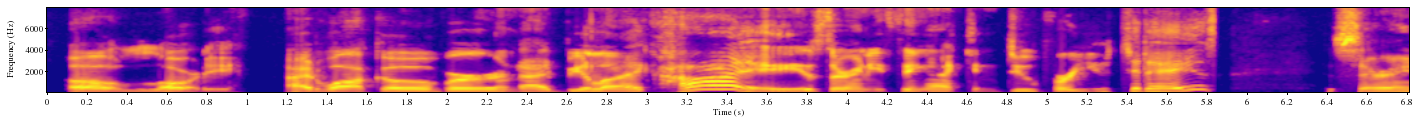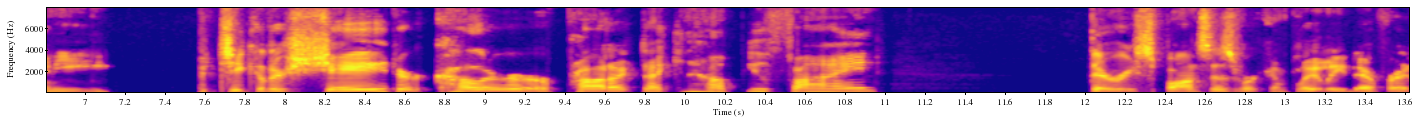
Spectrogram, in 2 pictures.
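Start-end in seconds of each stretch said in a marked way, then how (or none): 3.0-11.0 high, flamboyant, charm switched on. Retelling how they would approach shoppers in the department, putting on the flame. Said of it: "kind of turned on the flame".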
